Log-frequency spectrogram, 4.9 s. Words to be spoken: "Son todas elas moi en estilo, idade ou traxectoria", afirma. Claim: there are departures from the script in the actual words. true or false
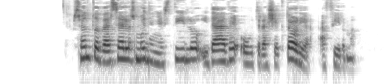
false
